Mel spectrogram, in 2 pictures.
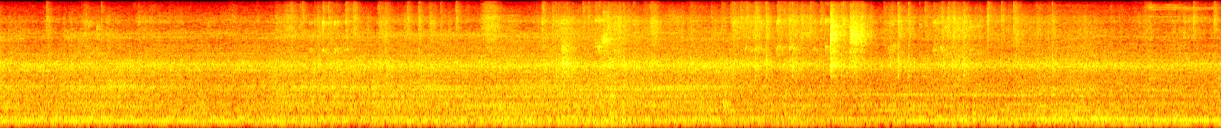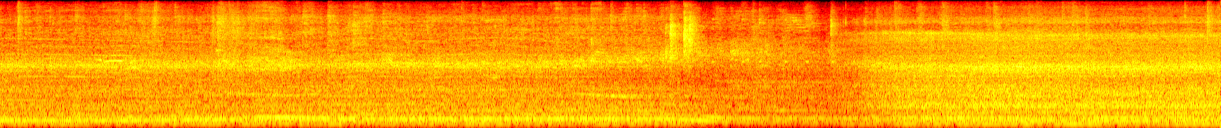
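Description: A bus rattles and creaks as it drives along.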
